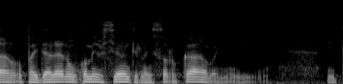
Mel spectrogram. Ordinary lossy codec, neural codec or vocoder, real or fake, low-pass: none; codec, 16 kHz, 4 kbps, X-Codec, WavLM features, trained on Multilingual LibriSpeech; fake; none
